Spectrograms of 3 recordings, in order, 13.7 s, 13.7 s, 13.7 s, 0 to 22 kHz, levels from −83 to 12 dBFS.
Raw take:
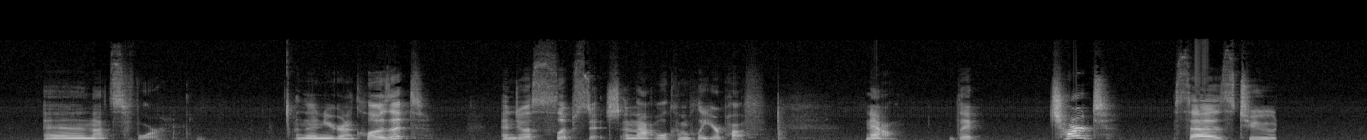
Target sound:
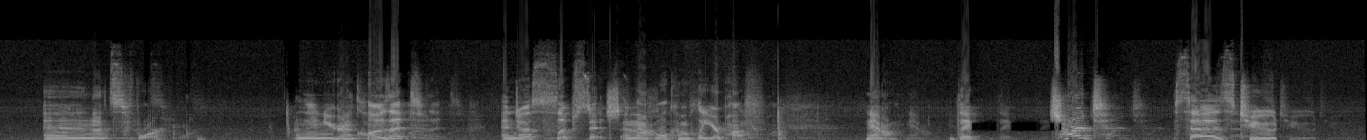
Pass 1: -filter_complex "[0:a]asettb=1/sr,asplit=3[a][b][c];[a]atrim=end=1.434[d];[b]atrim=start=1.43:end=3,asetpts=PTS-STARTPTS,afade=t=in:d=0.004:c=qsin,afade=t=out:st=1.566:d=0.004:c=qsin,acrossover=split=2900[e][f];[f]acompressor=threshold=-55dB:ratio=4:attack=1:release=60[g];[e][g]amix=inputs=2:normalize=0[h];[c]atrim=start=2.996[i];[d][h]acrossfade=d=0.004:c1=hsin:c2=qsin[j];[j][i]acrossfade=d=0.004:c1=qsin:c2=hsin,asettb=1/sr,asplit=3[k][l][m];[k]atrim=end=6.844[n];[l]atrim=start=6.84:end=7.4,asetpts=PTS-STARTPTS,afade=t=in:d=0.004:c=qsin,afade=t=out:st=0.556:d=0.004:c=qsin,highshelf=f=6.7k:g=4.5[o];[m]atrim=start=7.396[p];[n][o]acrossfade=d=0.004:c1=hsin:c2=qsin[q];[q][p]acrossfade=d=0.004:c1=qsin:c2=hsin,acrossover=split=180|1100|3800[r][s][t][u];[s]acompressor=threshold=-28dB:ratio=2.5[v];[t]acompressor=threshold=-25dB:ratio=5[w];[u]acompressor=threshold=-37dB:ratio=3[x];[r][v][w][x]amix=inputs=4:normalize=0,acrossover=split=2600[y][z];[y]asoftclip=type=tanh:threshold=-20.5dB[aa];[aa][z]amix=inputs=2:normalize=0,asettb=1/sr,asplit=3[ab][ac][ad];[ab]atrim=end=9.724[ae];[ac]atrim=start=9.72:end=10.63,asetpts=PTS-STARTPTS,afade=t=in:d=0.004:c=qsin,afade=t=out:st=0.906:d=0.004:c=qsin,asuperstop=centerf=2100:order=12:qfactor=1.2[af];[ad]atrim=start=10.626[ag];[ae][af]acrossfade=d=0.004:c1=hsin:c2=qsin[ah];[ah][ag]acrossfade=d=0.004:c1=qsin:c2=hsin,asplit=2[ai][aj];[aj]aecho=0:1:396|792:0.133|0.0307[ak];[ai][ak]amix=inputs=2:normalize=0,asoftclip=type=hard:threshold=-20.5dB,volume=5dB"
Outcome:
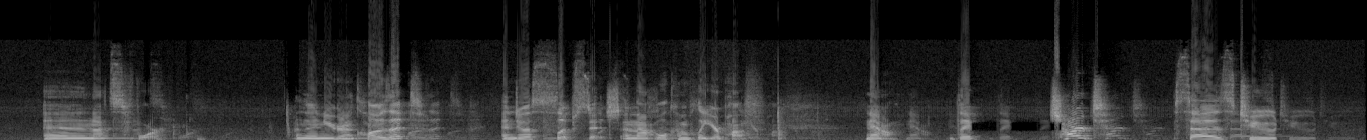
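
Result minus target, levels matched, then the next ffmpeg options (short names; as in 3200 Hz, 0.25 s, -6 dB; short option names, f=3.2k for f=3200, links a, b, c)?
soft clip: distortion -8 dB
-filter_complex "[0:a]asettb=1/sr,asplit=3[a][b][c];[a]atrim=end=1.434[d];[b]atrim=start=1.43:end=3,asetpts=PTS-STARTPTS,afade=t=in:d=0.004:c=qsin,afade=t=out:st=1.566:d=0.004:c=qsin,acrossover=split=2900[e][f];[f]acompressor=threshold=-55dB:ratio=4:attack=1:release=60[g];[e][g]amix=inputs=2:normalize=0[h];[c]atrim=start=2.996[i];[d][h]acrossfade=d=0.004:c1=hsin:c2=qsin[j];[j][i]acrossfade=d=0.004:c1=qsin:c2=hsin,asettb=1/sr,asplit=3[k][l][m];[k]atrim=end=6.844[n];[l]atrim=start=6.84:end=7.4,asetpts=PTS-STARTPTS,afade=t=in:d=0.004:c=qsin,afade=t=out:st=0.556:d=0.004:c=qsin,highshelf=f=6.7k:g=4.5[o];[m]atrim=start=7.396[p];[n][o]acrossfade=d=0.004:c1=hsin:c2=qsin[q];[q][p]acrossfade=d=0.004:c1=qsin:c2=hsin,acrossover=split=180|1100|3800[r][s][t][u];[s]acompressor=threshold=-28dB:ratio=2.5[v];[t]acompressor=threshold=-25dB:ratio=5[w];[u]acompressor=threshold=-37dB:ratio=3[x];[r][v][w][x]amix=inputs=4:normalize=0,acrossover=split=2600[y][z];[y]asoftclip=type=tanh:threshold=-31dB[aa];[aa][z]amix=inputs=2:normalize=0,asettb=1/sr,asplit=3[ab][ac][ad];[ab]atrim=end=9.724[ae];[ac]atrim=start=9.72:end=10.63,asetpts=PTS-STARTPTS,afade=t=in:d=0.004:c=qsin,afade=t=out:st=0.906:d=0.004:c=qsin,asuperstop=centerf=2100:order=12:qfactor=1.2[af];[ad]atrim=start=10.626[ag];[ae][af]acrossfade=d=0.004:c1=hsin:c2=qsin[ah];[ah][ag]acrossfade=d=0.004:c1=qsin:c2=hsin,asplit=2[ai][aj];[aj]aecho=0:1:396|792:0.133|0.0307[ak];[ai][ak]amix=inputs=2:normalize=0,asoftclip=type=hard:threshold=-20.5dB,volume=5dB"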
